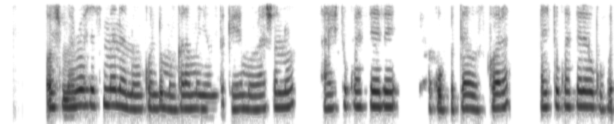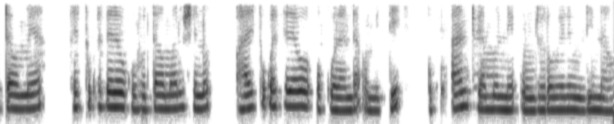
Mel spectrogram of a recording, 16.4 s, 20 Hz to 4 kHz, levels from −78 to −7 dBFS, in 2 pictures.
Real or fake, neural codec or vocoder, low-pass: real; none; 3.6 kHz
